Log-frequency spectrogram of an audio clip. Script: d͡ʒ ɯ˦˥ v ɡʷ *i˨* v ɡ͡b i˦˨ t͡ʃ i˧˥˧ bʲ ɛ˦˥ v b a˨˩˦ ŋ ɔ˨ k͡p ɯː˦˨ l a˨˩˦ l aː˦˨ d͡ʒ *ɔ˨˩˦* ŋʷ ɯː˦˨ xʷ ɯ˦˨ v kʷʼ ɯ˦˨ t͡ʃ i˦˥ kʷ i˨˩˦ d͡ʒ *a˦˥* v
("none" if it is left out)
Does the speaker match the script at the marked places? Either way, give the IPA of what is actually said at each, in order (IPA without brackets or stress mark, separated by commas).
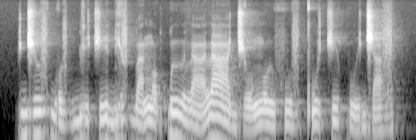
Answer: i˨, o˨˩˦, a˦˥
